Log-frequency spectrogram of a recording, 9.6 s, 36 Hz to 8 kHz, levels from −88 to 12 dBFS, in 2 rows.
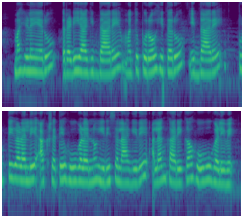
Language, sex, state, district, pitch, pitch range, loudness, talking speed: Kannada, female, Karnataka, Chamarajanagar, 225 Hz, 215-240 Hz, -18 LUFS, 70 wpm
